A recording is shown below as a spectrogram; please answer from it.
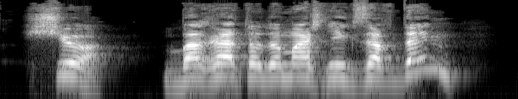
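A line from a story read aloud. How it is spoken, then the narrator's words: Cheerful question. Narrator (Ukrainian): весело поцікавилася Герміона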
